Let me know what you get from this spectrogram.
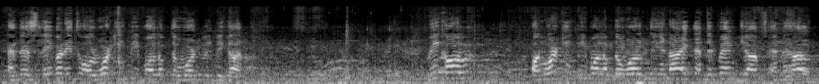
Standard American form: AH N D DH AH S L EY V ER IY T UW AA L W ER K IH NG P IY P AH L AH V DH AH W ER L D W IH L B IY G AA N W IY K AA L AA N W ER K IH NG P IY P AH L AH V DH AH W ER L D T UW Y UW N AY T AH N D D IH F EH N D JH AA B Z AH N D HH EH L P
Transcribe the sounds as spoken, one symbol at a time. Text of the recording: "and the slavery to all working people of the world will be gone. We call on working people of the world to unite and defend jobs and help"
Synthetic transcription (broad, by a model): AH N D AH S L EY B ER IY T UW AA L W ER K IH NG P IY P AH L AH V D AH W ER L D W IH L B IY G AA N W IY K AA L AA N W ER K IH NG P IY P AH L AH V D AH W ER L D T UW Y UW N AY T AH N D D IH P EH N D JH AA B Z AH N D HH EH L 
